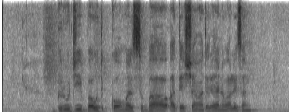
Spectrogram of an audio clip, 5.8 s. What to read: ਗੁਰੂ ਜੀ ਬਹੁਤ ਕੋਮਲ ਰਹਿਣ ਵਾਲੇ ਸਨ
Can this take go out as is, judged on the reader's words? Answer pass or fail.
fail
